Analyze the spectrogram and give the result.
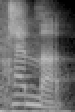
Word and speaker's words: Pema: Wait, so say it again. Hema with an H? – Pema. P-E-M-A. – Oh, okay. Pema.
